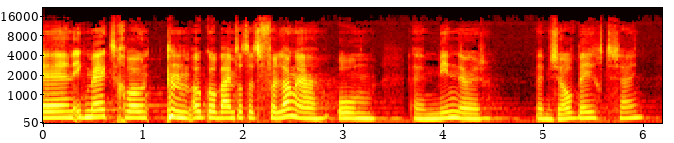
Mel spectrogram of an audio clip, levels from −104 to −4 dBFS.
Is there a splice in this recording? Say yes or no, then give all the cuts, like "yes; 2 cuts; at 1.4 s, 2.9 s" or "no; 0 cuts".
yes; 2 cuts; at 1.9 s, 3.6 s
